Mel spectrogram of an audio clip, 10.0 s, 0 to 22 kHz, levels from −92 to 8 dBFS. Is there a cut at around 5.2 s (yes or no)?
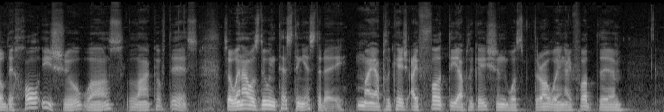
yes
